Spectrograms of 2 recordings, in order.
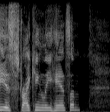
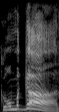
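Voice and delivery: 1970s heartthrob voice; 5 semitones higher, 5 dB louder, slower than usual. Acted. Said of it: "He's like".

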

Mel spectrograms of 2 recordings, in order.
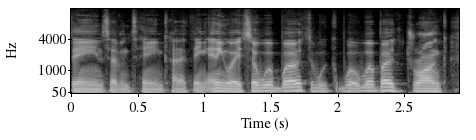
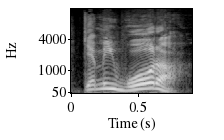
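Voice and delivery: higher, louder barked order; rude demand; 9 semitones higher, 8 dB louder than usual. Retold or imitated. The sick girl ordering him to fetch water, louder and higher. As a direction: snap it like a rude drunk girl. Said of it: "She was like".

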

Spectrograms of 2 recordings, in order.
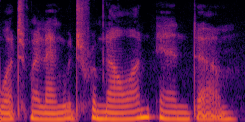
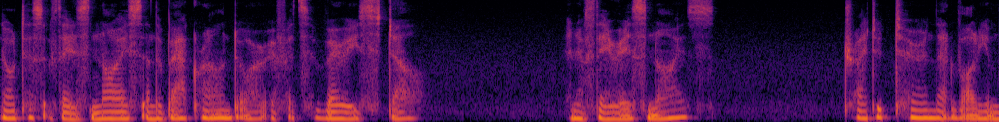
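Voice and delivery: half-whispered, unhurried guidance; guided meditation. Acted.

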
